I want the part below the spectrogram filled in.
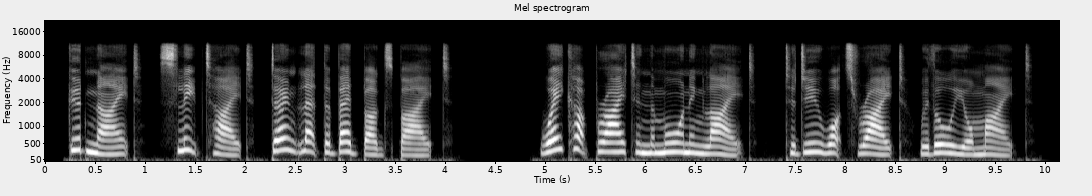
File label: fem brit; Good Night Sleep Tight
